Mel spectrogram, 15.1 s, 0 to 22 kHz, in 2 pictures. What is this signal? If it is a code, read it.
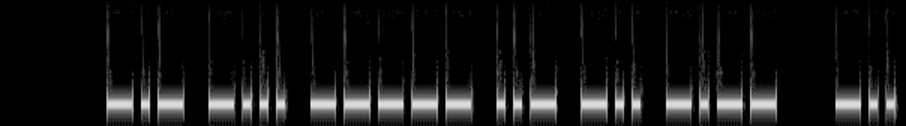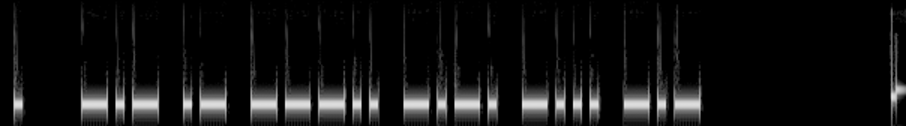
Morse code, heard as a keyed tone, about 17 wpm, 700 Hz. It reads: KB0UDY DE KA8CBK
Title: USA Callsign DE Callsign - 6 Characters - 17wpm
